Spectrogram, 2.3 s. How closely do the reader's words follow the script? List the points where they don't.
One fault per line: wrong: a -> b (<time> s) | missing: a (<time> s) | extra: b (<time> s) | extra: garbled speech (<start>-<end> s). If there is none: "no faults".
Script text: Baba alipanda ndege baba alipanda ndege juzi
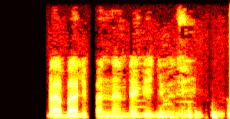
missing: baba alipanda ndege (1.5 s)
